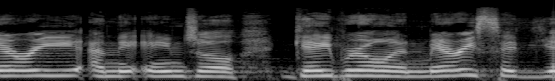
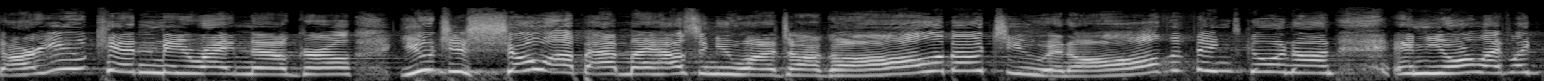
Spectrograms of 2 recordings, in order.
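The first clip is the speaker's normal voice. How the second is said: higher, louder, fast sassy indignation; mock outrage at a cousin stealing the spotlight; indignant; 5 semitones higher, 5 dB louder than usual. Elizabeth indignant that Mary only talks about herself, sassy. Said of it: "Elizabeth could have felt a little bit, uh, indignant".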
